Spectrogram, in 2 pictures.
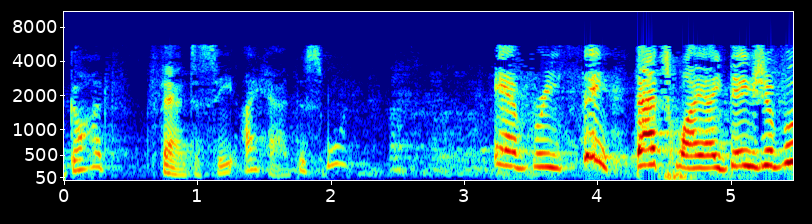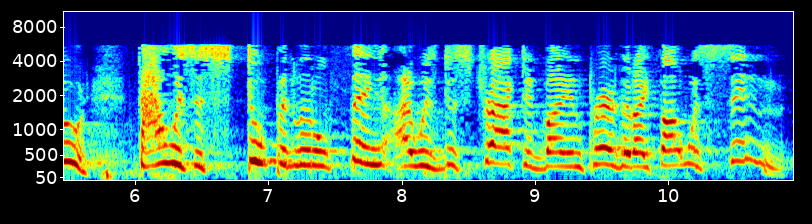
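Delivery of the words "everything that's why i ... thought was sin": high, loud exclamation; worked-up preacher, high and forceful; astounded realization. Retold or imitated. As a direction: cry out as it all dawns on you. Preacher exclaims his sudden realization.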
